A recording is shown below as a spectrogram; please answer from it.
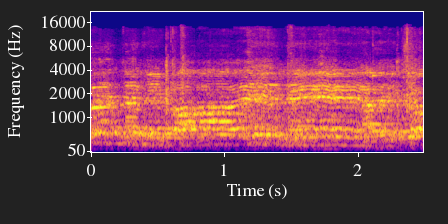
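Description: A group of men chanting a mourning noha in unison, with rhythmic matam chest-beating slaps about once a second.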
